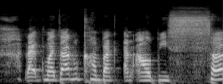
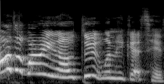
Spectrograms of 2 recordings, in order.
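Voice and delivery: mock whiny child; 11 semitones higher, 4 dB louder, faster than usual. Child stalling her mom.

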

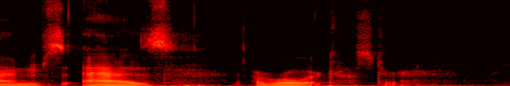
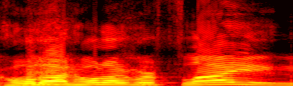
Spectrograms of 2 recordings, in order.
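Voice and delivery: much higher and louder hammed-up panic; mock panic; 11 semitones higher, 13 dB louder, slower than usual. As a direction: squeal it like the plane's falling.

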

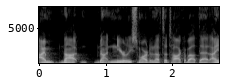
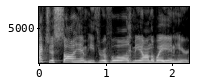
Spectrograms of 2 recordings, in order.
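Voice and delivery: high, louder silly joking; playful joke; 13 semitones higher, 5 dB louder than usual. Pretend. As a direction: toss out the absurd claim, high and playful. Absurd joke, pitch way up.

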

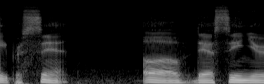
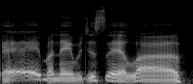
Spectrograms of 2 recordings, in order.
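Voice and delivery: higher-pitched, thrilled listener reaction; excited listener; 10 semitones higher than usual. Acted. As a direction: act out a fan hearing their name on air. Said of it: "you hear like".

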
